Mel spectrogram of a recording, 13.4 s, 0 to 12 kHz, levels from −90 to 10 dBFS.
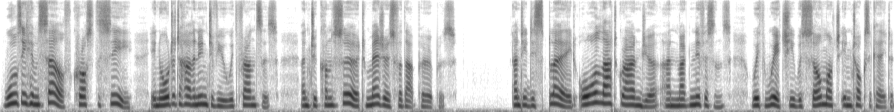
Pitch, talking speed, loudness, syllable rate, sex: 215 Hz, 155 wpm, -18 LUFS, 4.9 syllables/s, female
